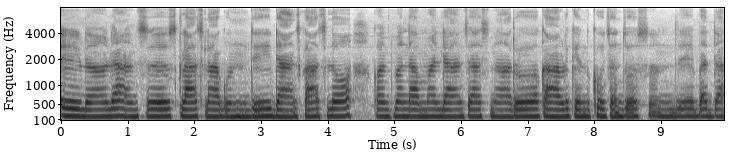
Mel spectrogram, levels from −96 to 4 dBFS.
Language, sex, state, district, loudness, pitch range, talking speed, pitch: Telugu, female, Telangana, Karimnagar, -16 LUFS, 180-190 Hz, 95 wpm, 185 Hz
